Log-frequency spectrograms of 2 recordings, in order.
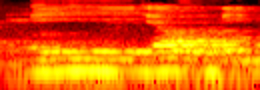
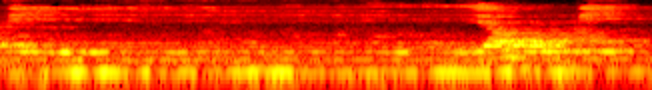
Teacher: Bi ghunnah, idgham bi ghunnah, dengungkan 2 harakat. Masuk ke ya, mi, masukkan hidung sambil didengungkan · Kemudian mi yaumil jum'ati, dan nun sukun ketemu dengan huruf ya, mi yaumi, maka didengungkan 2 harakat. Nun sukun ketemu ya, maka didengungkan 2 harakat.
